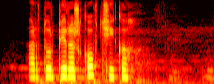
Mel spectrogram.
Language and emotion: Russian, neutral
